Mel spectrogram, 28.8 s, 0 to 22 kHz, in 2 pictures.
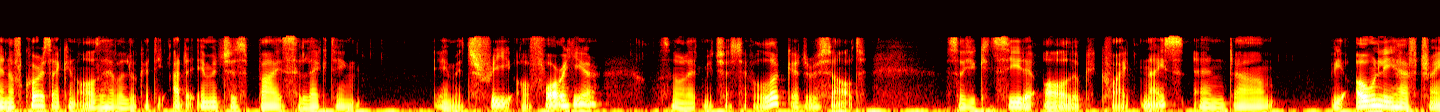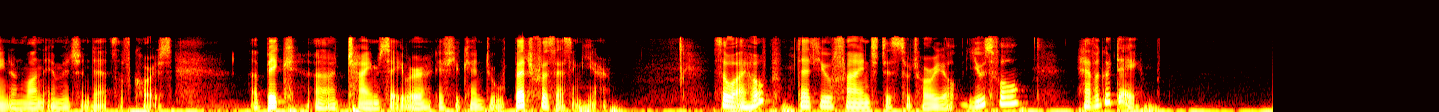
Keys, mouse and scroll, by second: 1.7 click, 5.0 click, 8.0 click, 12.0 click, 12.9 click.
